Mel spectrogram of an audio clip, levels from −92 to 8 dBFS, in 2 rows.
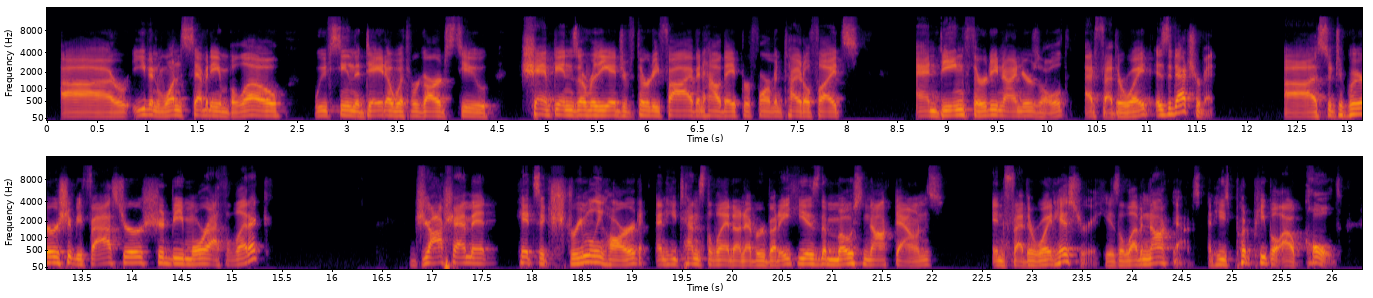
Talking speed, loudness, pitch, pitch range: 175 wpm, -24 LUFS, 110 Hz, 105-125 Hz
